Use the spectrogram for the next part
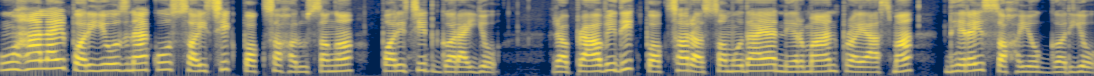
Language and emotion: Nepali, neutral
